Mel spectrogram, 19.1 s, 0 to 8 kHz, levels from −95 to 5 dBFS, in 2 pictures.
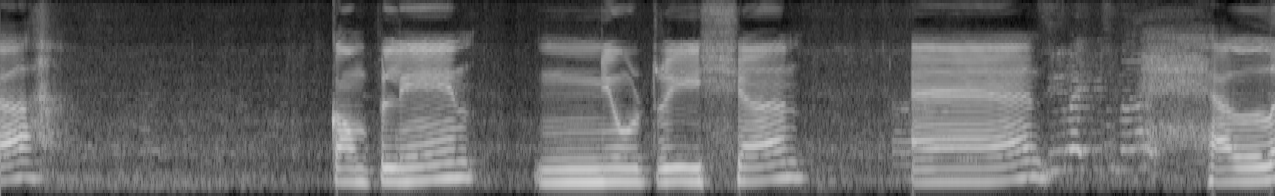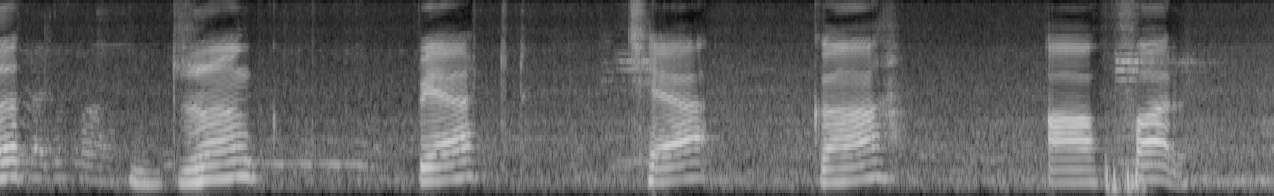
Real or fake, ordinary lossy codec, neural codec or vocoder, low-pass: real; none; none; none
